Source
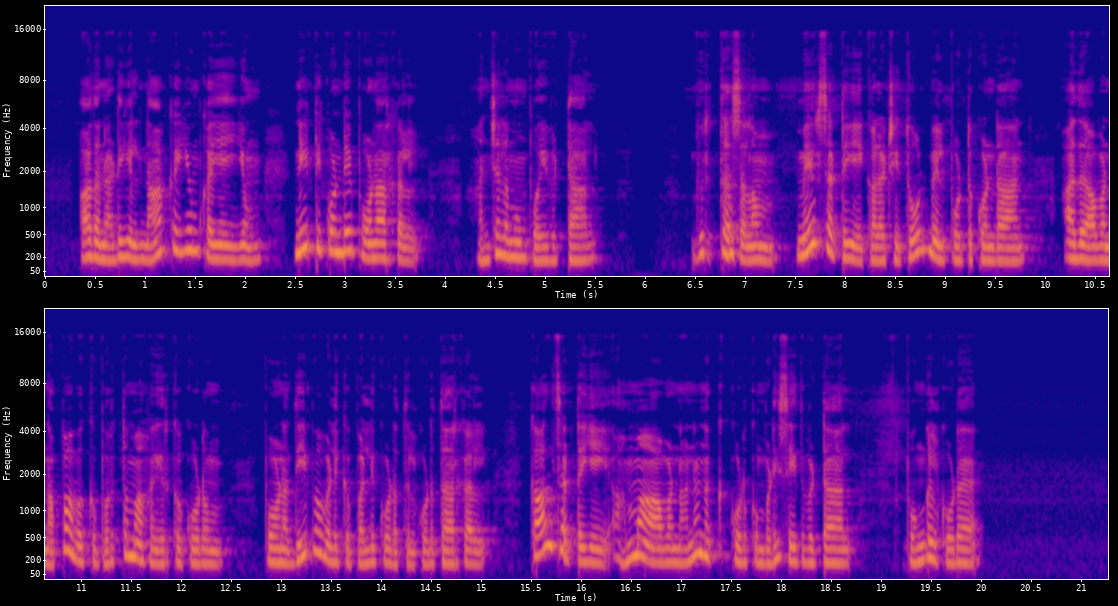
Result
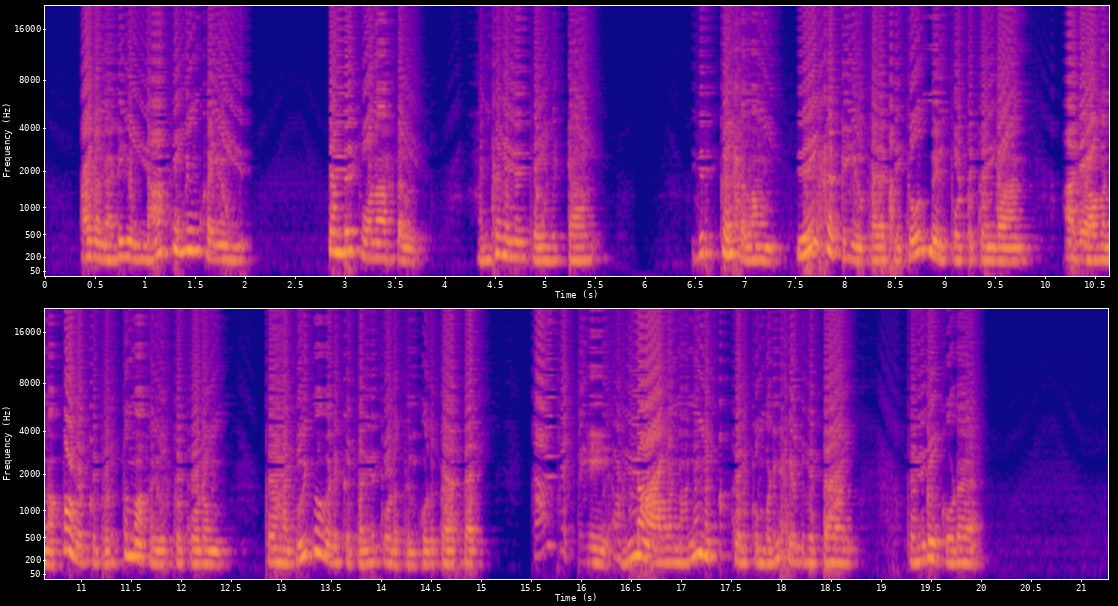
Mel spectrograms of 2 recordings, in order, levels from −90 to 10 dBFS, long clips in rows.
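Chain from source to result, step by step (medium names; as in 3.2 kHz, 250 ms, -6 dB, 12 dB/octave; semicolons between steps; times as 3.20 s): 1.97–2.85 s: room tone; hum notches 60/120/180/240 Hz; decimation with a swept rate 13×, swing 100% 1.1 Hz; 14.93–16.07 s: amplifier tone stack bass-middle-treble 5-5-5; gated-style reverb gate 120 ms falling, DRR 3.5 dB; trim +4.5 dB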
